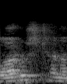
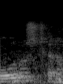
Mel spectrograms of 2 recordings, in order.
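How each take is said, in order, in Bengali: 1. প্রথম স্বরধ্বনিটি একটি খোলা 'a' ধ্বনি। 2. প্রথম স্বরধ্বনিটি একটি গোলাকার 'o' ধ্বনি। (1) "অনুষ্ঠান আমরা বলি না" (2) "এখন কিন্তু অনুষ্ঠান আমরা বলি"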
